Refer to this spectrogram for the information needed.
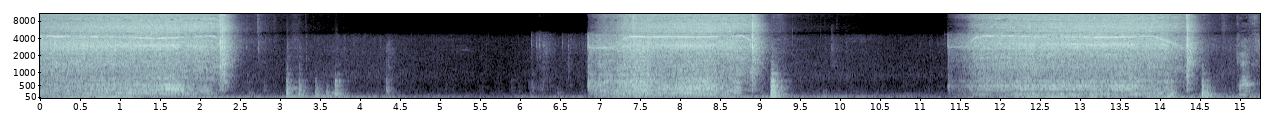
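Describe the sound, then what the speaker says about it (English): Power drill pre-drilling holes for an indoor grow bed build: three loud, sustained bursts of whirring drill motor, separated by quieter gaps with handling noise and knocks. "So let's just go down the pre-drill."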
